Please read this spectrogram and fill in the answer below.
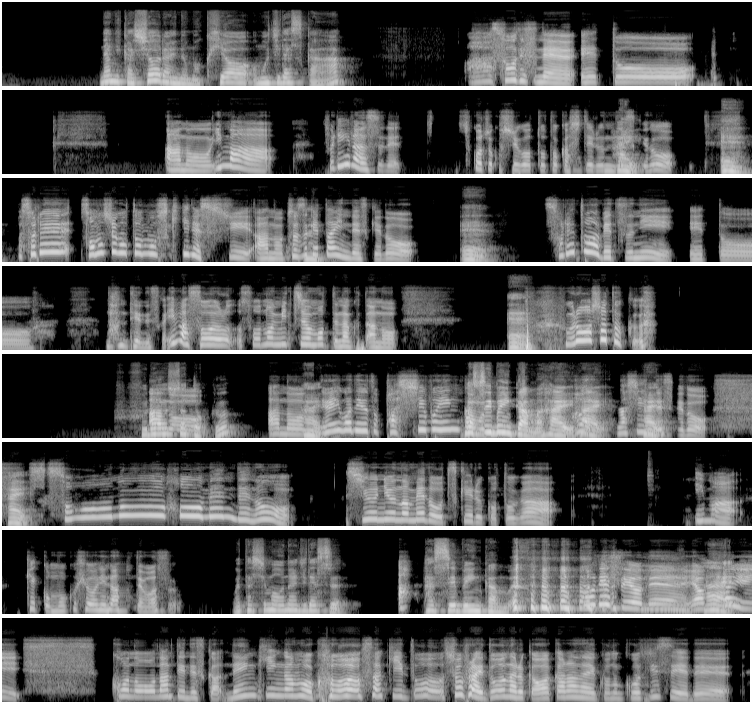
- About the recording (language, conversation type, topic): Japanese, unstructured, 将来の目標は何ですか？
- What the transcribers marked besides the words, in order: other background noise; in English: "パッシブインカム"; in English: "パッシブインカム"; in English: "パッシブインカム"; laugh; laughing while speaking: "この先どう、将来どうなるか分からない"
